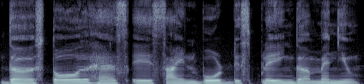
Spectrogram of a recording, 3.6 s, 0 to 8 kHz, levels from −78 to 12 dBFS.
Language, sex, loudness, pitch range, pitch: English, male, -18 LUFS, 120-125 Hz, 120 Hz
